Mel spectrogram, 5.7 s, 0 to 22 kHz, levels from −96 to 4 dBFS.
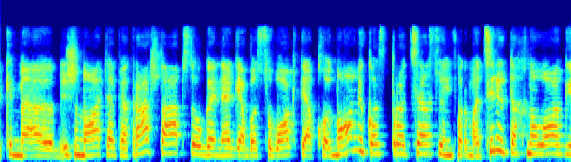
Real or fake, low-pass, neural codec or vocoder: real; 10.8 kHz; none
